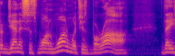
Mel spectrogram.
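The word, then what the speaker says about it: ברא: They pronounce it as bara.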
